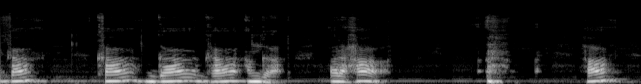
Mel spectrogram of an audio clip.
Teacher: इन सभी वर्णों का उच्चारण कंठ से होने के कारण इन सभी वर्णों को क्या कहते हैं दोस्तों? कंठ्य वर्ण कहते हैं।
